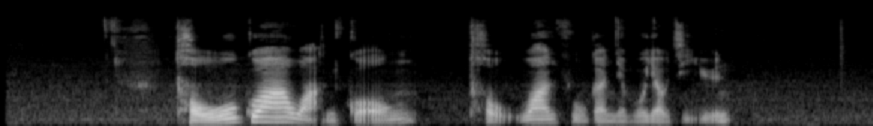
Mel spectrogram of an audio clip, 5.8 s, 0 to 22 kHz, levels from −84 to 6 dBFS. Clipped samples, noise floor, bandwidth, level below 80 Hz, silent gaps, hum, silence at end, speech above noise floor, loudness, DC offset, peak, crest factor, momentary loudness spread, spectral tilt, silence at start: under 0.1%; -57 dBFS; 12 kHz; -68 dBFS; none; none; 0.95 s; 37 dB; -21 LUFS; under 0.1%; -2 dBFS; 20 dB; 19 LU; -6 dB/octave; 1.15 s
